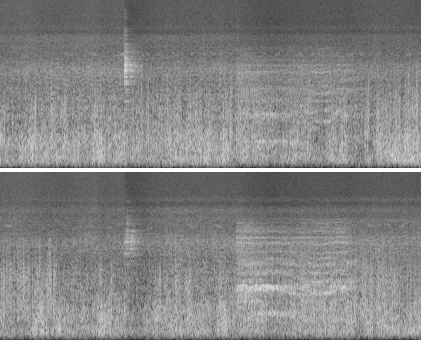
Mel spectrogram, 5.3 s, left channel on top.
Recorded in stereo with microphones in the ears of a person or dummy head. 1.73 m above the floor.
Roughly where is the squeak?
Right.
